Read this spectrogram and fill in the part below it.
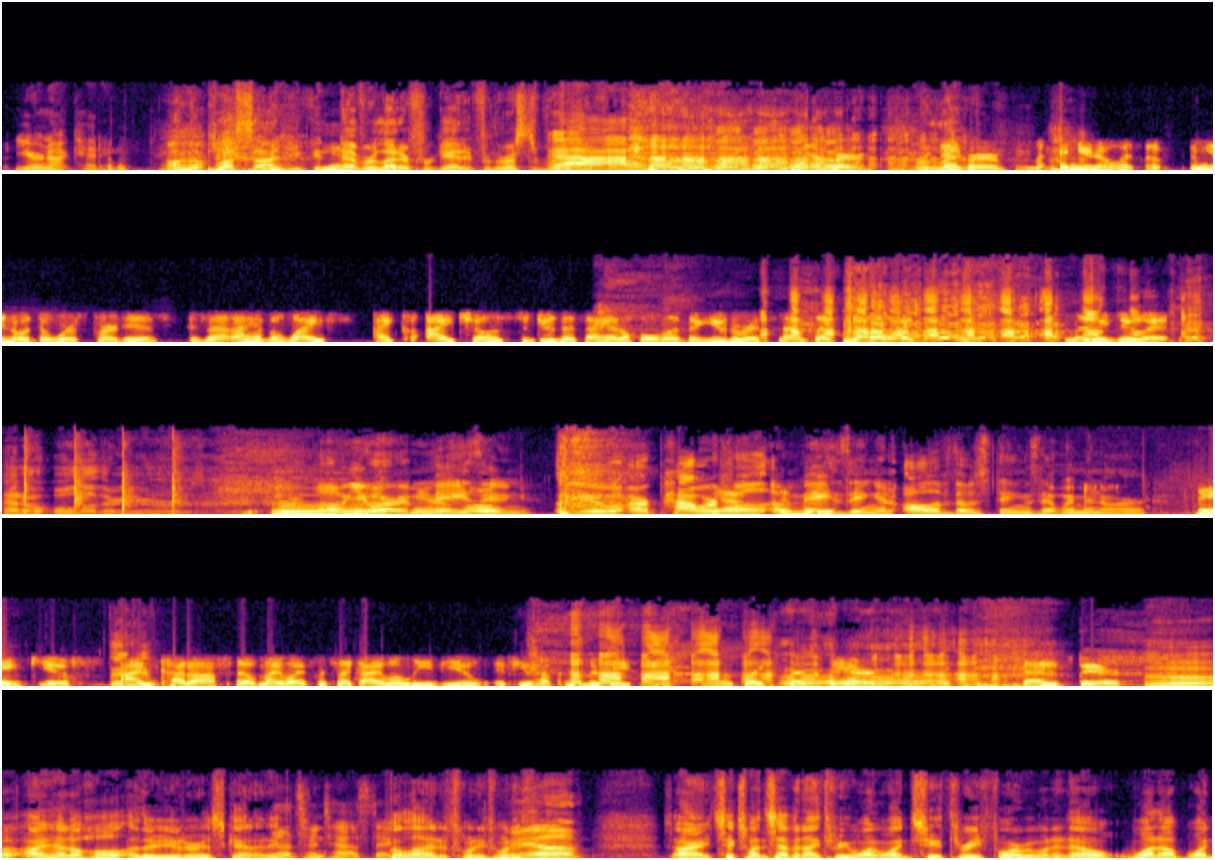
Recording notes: listeners called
